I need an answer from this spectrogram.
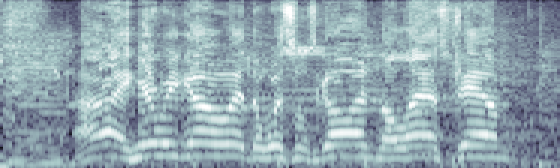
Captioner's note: bright rock music; crowd clapping; whistle whistling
